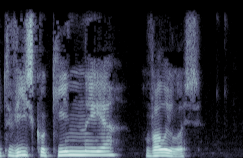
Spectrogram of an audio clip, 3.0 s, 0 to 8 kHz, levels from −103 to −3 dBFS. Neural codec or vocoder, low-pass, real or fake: none; 7.2 kHz; real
